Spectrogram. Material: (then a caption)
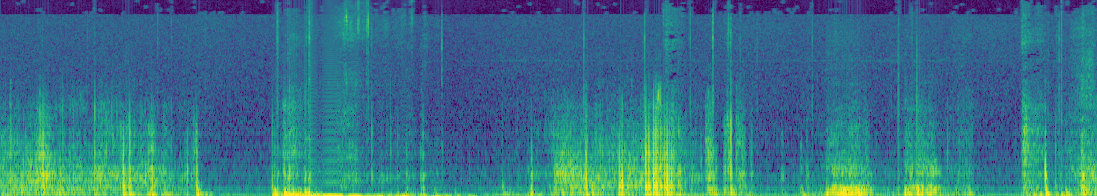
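Foil, card. Long red-painted nails tap and scratch the shiny gold reflective cover of a gold metallic foil-covered notebook, which is then held by its edges. Quiet, dull taps and soft scratching come in uneven bursts, heavy in low thuds with little brightness, and each tap dies away almost at once. A louder cluster of taps rises near the two-second mark before the sound settles back to gentle scratching and tapping.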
